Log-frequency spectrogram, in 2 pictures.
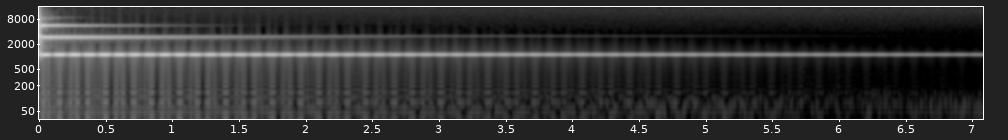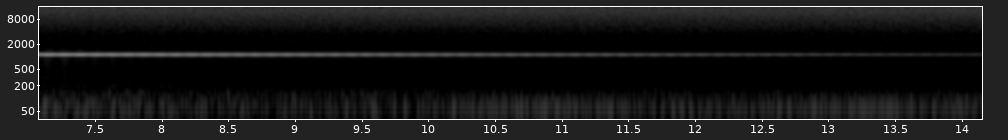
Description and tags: University of North Texas Gamelan Bwana Kumala Pemadé recording 18. Recorded in 2006.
